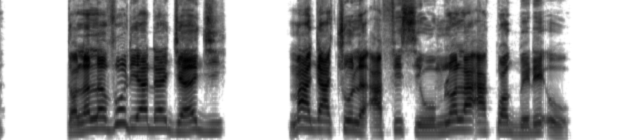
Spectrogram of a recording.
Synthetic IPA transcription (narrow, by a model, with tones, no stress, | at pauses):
d̪̥ɔ˨lə˦lə˦vɔ̃˦ɖi˦a˨ɖɛ˦d͡ʒɛ˨ɛ˦d͡ʑi˦ | mã˦ɡa˦t͡ʃo˦lɛ˨ʔa˨fi˦si˨wo˨mlɔ̃˦la˦ʔa˨k͡pɔ˦ɡ͡be˨ɖe˦ʔo̰˨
